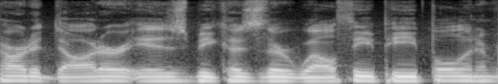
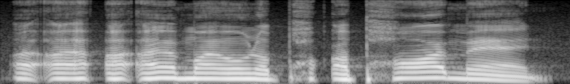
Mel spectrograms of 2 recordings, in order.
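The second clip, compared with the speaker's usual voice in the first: higher, stuttering movie character; Giovanni Ribisi; 5 semitones higher, slower than usual. Acted. Boyfriend explaining being Italian, hammed-up stutter. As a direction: get stuck on words, then drag them out. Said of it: "Giovanni Ribisi, who's just, like, Italian".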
